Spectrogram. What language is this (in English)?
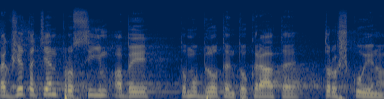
Czech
